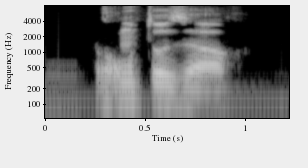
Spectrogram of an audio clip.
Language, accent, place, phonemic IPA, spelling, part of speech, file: French, France, Lyon, /bʁɔ̃.tɔ.zɔʁ/, brontosaure, noun, LL-Q150 (fra)-brontosaure.wav
- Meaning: brontosaur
